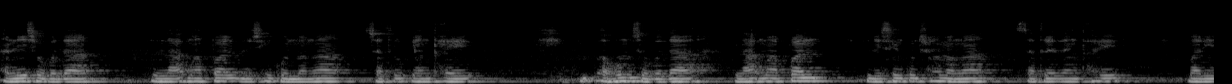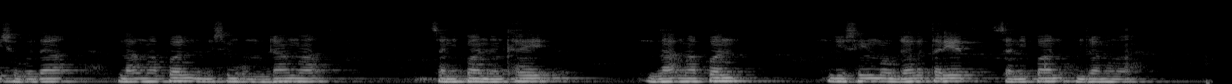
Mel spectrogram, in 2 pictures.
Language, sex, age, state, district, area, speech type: Manipuri, male, 30-45, Manipur, Thoubal, rural, spontaneous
